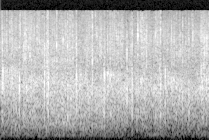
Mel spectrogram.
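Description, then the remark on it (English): A crowd at a church service claps steadily for the band, a dense, continuous patter of many hands at moderate loudness, with no voices standing out. “Before I move forward, I'd love if you would give a round of applause for our band really quick.”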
